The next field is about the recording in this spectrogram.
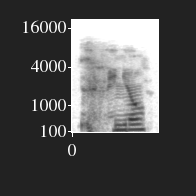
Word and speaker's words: Vigneault: Did I say his name right? Is that Vigneault? Yeah, I think you got his last name right.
